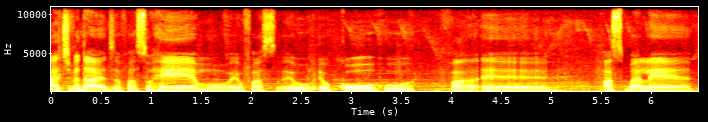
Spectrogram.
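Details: 30-year-old woman with developmental stuttering since early childhood that worsened around age 7; her stutter involves blocks more than repetitions.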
